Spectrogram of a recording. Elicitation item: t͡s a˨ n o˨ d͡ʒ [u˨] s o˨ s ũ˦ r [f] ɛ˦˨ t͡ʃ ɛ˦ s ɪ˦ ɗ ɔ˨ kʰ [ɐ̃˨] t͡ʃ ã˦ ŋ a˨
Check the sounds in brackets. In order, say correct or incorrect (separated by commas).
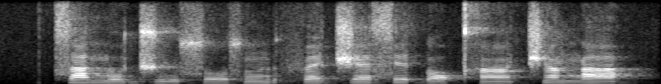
correct, correct, incorrect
